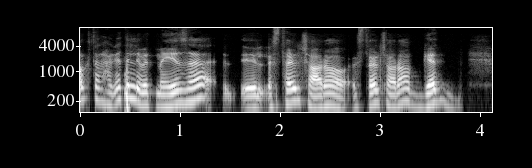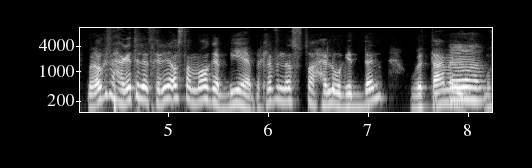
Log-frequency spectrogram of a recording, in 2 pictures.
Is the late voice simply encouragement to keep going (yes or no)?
yes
